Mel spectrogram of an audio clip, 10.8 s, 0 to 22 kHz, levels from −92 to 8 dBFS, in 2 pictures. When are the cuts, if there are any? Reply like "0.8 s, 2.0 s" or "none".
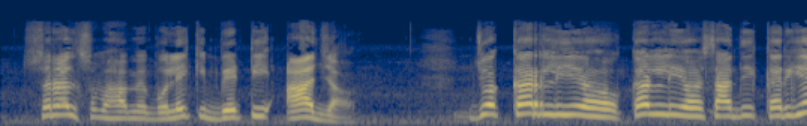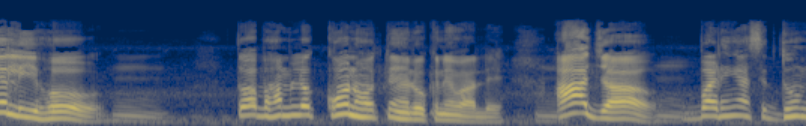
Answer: none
